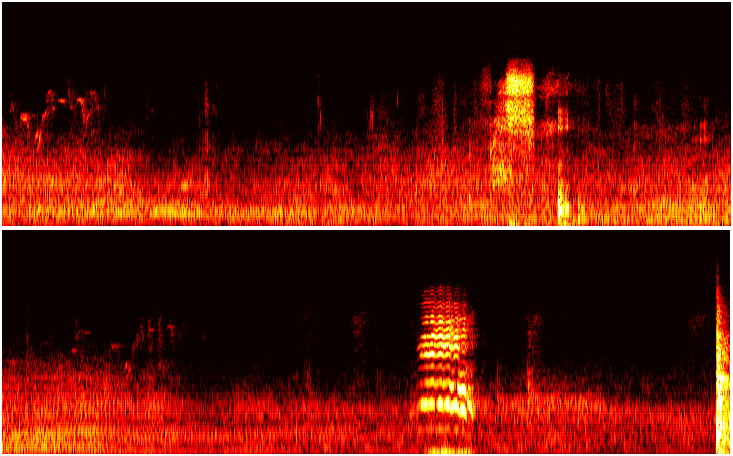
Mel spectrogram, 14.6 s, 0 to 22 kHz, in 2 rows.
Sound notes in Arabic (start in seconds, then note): 0.0 تغريد الطيور; 5.0 ديفيد يضحك; 11.4 نباح الماعز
